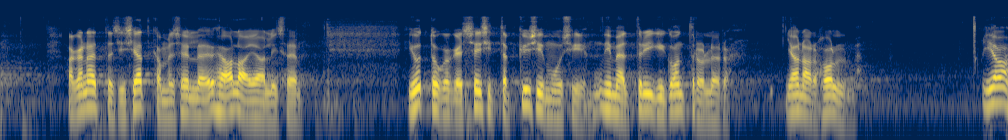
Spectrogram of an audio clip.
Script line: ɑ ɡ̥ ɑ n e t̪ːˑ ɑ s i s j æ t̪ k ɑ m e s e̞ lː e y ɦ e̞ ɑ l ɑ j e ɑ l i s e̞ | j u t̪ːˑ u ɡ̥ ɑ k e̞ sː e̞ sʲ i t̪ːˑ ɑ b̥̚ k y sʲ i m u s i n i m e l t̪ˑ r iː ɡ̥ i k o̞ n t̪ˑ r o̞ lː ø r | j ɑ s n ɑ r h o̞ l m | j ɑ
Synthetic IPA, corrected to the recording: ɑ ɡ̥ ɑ n æ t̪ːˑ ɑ s i s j æ t̪ k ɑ m e s e̞ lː e y ɦ e̞ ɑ l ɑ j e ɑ l i s e̞ | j u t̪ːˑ u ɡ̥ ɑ k e̞ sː e̞ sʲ i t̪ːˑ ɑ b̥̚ k y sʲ i m u s i n i m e l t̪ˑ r iː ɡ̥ i k o̞ n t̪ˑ r o̞ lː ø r | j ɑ n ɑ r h o̞ l m | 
